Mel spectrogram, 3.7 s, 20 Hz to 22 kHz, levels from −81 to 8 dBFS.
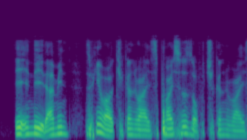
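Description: There are no technical faults to describe at any point in the speech, which comes through a WebRTC call path working as intended.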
